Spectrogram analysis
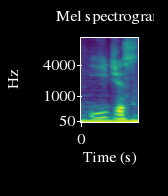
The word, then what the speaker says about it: aegis: 2 weapon breakdown this time it is the aegis device a special weapon in the energy category and yes i did say that right it is the aegis device um that took me a little bit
